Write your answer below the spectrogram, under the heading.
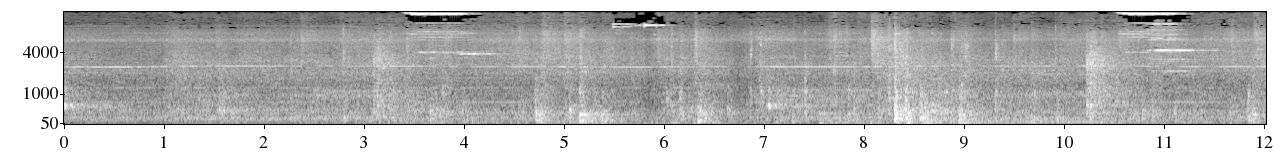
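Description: Automated cup-mask production line running: a steady high whine under irregular bursts of mechanical clatter and noisy air-like bursts from its conveyors, gantry arms and pneumatic cylinders.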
